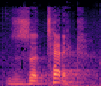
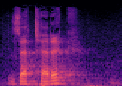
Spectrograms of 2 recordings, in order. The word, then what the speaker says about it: zetetic: what a little heat on Sean thumbs up zetetic zetetic zetetic an adjective that means proceeding by inquiry zetetic zic are there any alternate pronunciations I have just the one zetetic can you please repeat the definition proceeding by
